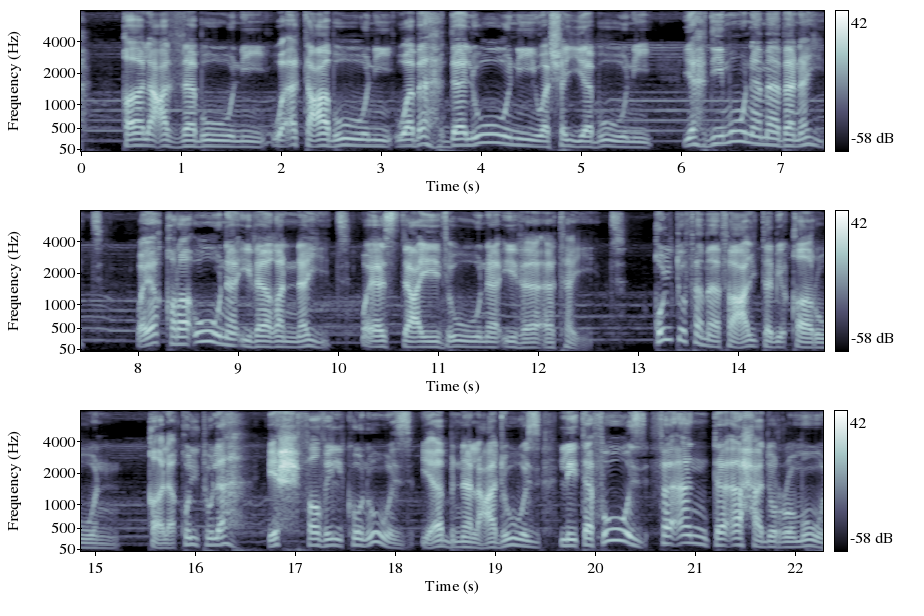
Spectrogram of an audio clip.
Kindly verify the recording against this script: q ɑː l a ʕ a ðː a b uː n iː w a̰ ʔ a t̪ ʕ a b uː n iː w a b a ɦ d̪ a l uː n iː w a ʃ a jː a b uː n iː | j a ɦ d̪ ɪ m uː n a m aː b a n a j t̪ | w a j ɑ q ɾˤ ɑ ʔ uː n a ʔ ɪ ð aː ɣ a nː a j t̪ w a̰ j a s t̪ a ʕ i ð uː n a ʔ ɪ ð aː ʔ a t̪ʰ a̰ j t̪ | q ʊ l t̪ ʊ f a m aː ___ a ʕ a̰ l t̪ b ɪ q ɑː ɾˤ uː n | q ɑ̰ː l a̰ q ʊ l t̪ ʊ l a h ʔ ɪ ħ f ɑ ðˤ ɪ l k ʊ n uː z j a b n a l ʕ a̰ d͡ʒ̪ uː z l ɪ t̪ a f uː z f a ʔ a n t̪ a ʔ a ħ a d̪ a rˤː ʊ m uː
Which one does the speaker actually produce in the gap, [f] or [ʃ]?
f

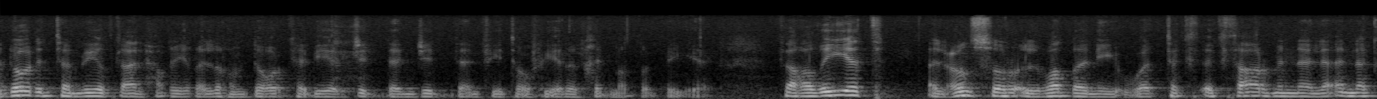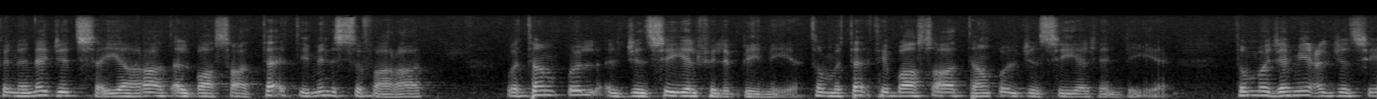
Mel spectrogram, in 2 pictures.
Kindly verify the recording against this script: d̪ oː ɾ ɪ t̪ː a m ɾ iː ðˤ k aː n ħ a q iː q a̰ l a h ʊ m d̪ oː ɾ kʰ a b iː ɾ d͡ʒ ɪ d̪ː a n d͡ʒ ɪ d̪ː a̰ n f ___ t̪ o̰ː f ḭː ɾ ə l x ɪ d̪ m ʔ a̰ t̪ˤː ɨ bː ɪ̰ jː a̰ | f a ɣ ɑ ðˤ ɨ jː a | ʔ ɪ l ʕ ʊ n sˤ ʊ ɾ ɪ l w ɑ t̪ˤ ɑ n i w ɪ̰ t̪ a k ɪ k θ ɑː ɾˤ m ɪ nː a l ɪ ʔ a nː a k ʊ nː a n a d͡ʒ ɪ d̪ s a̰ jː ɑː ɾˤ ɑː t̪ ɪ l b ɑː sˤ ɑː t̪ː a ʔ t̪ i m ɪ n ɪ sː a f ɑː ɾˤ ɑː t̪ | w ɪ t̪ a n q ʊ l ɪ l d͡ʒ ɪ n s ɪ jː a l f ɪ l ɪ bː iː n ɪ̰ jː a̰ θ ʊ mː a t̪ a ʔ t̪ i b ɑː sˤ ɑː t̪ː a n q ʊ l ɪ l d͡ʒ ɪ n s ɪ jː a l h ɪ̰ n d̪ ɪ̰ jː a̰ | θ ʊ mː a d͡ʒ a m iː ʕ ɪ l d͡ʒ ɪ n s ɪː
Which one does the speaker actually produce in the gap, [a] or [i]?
i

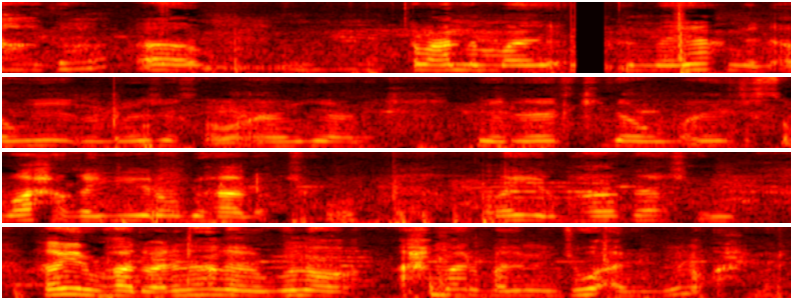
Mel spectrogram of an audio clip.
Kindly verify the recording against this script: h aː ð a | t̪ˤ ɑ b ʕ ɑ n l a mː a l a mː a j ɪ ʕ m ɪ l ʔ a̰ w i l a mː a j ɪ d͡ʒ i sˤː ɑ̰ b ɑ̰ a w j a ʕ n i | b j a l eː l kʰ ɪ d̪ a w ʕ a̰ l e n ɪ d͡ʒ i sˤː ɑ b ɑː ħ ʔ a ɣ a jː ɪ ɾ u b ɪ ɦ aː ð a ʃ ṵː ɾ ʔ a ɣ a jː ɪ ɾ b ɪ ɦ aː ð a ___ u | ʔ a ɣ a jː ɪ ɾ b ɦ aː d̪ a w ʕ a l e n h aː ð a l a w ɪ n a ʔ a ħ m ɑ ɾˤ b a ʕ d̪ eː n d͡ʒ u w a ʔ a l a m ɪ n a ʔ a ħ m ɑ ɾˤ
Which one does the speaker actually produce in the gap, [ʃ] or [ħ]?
ʃ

